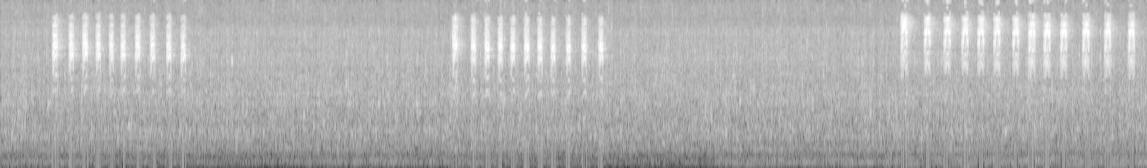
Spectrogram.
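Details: Golden grasshopper (belalang emas) in a long-shooting 'nembak panjang' style, used as masteran to train songbirds: three bursts of rapid, sharp, high ticking pulses, each about a second and a half long, separated by brief pauses.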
